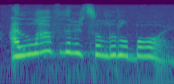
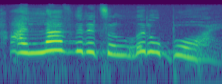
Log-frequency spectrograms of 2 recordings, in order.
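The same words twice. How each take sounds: First: Said in the usual way. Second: "love" leaned on, voice up and fuller; stress on love. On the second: Real, not acted. Preacher savouring the story, stressing "love". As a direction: lean into "love" with delight.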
